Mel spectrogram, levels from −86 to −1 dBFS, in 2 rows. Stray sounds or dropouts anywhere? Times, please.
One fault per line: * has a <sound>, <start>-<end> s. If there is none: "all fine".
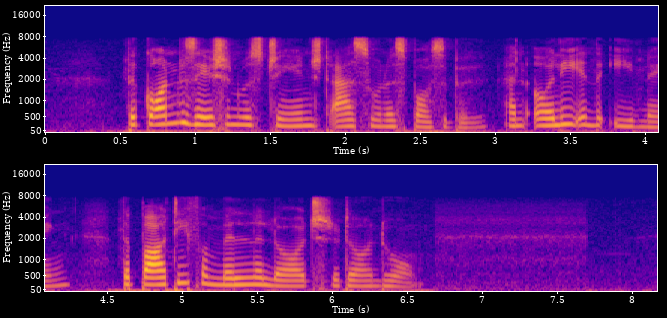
all fine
